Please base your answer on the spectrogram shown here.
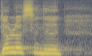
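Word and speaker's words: Dedalus: 어 주인공의 이름이 스티븐 딜러 스 라는 이름인데요 2d 덜 어스는 다이달로스 를 영어식으로 표 이렇게 발음을 한 거죠 그래서 이 다이달로스 가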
